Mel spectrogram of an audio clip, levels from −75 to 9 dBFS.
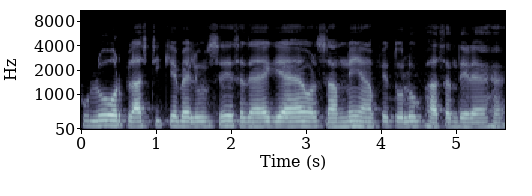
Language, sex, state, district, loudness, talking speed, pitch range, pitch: Hindi, male, Bihar, West Champaran, -17 LUFS, 200 wpm, 120-130 Hz, 125 Hz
